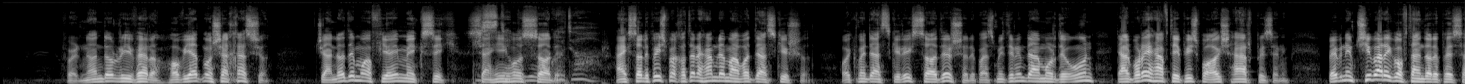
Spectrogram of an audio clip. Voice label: dub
